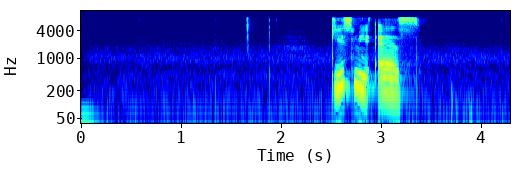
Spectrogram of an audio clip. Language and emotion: Russian, neutral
